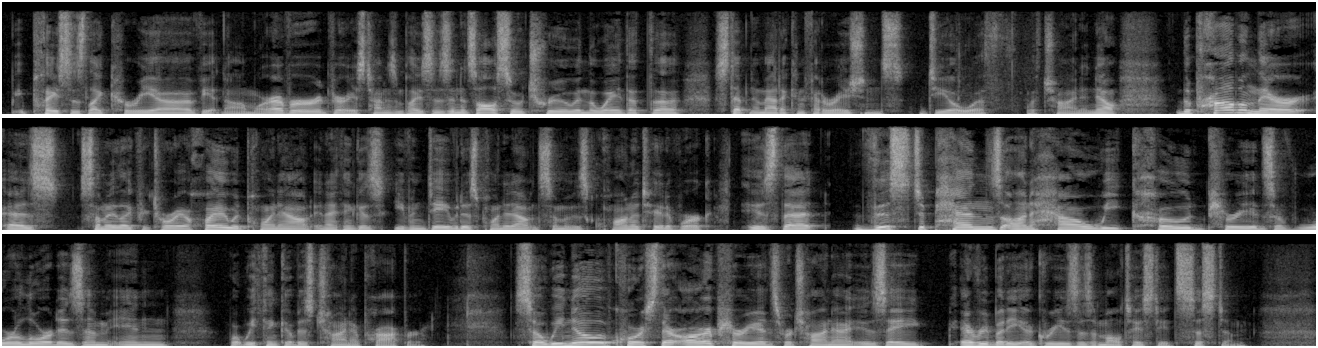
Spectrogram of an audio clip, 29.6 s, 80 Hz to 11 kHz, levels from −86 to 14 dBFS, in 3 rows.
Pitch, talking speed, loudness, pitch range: 130 Hz, 185 wpm, -18 LUFS, 120-150 Hz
